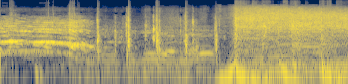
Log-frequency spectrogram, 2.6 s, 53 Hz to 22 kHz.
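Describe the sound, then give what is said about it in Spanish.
The Magallanes women's team, after beating Cañón 2-0, claps in sharp, uneven bursts at the end of the match, then breaks into loud shouting and cheering together, voices overlapping in an excited celebratory chant. “Con gritos y aplausos incluidos ahí al final del encuentro.”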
